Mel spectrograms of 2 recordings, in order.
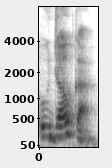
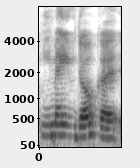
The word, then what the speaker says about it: Udoka: Oh, Udoka.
